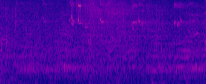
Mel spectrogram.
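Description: Basketball arena ambience: a crowd murmuring in the hall, with a few thumps of a basketball bouncing on the court.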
